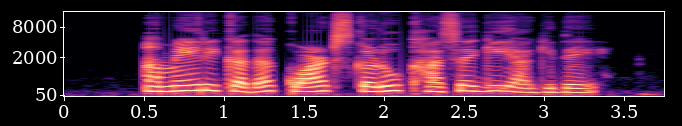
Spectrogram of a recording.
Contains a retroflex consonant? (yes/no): yes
